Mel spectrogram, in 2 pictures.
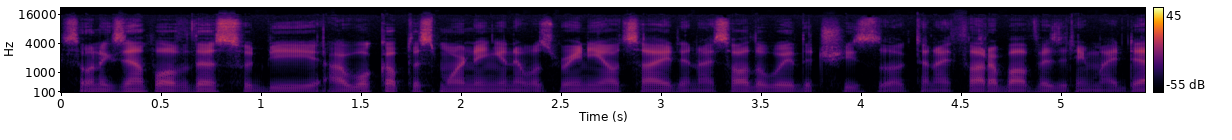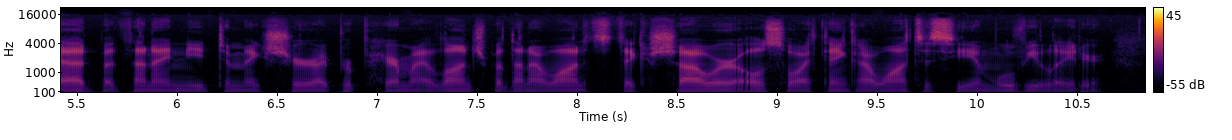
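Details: Pressured speech, example read by a narrator, not a patient: intense, rapid, continuous speech without pausing to breathe, a speech pattern seen in schizophrenia.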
